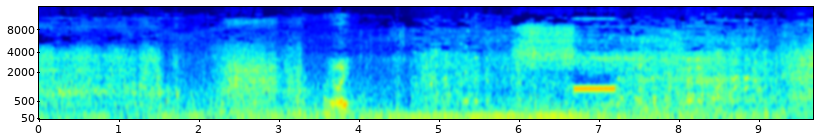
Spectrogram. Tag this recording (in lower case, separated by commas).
engine starting, speech, car, vehicle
